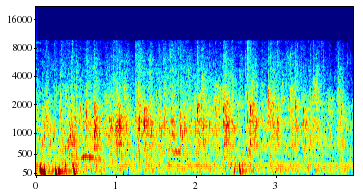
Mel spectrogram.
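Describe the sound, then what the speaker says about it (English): Crowd applause at a Bassmaster Elite bass fishing weigh-in on Lake Hartwell, a steady wash of clapping with some cheering that carries through the whole stretch, fairly loud and close, with no clear speech on top. "Give yourselves a big round of applause."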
